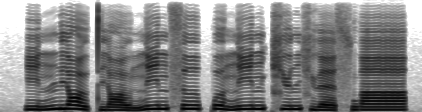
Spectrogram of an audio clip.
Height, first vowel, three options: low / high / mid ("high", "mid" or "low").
high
